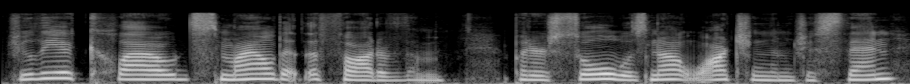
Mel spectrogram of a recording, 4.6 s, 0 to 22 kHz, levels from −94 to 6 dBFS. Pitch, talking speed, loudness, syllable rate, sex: 215 Hz, 225 wpm, -16 LUFS, 4.9 syllables/s, female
